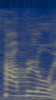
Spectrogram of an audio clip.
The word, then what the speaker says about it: hablo: Um, no hablo espanol. Oh, wait. It's no espanol. The h is silent.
